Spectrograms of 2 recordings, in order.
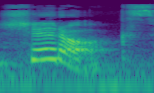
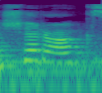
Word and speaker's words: Xerox: E você vai ficar xerox você vai virar uma palavra oxítona na última sílaba é a mais forte então tanto faz quanto a pronúncia os dois jeitos são corretos mas se você for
